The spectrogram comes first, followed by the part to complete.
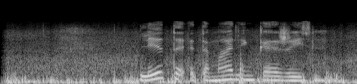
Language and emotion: Russian, positive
